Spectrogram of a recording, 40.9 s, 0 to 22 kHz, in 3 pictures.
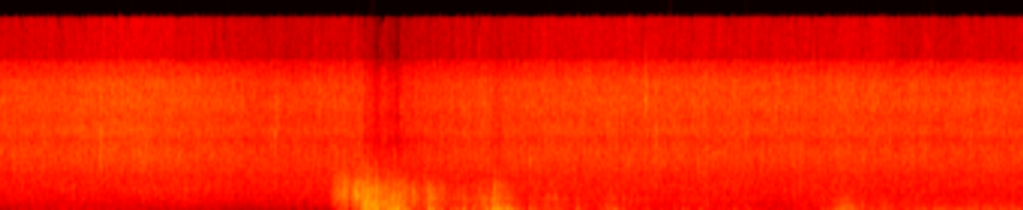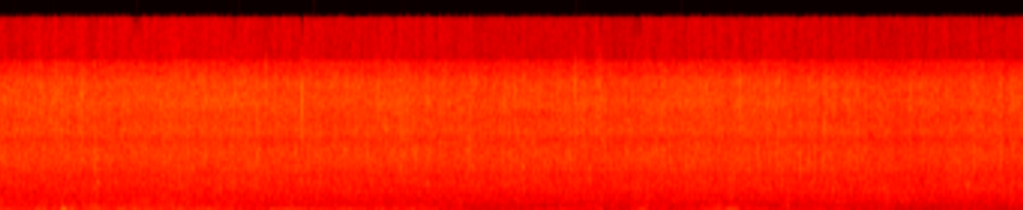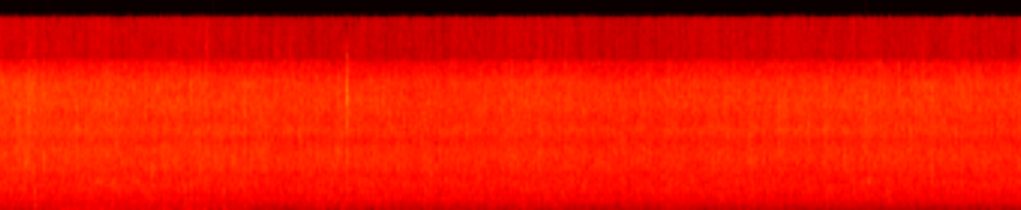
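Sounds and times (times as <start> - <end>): steady rain: 0.0 - 40.9
thunder rumbling: 4.4 - 10.0.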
